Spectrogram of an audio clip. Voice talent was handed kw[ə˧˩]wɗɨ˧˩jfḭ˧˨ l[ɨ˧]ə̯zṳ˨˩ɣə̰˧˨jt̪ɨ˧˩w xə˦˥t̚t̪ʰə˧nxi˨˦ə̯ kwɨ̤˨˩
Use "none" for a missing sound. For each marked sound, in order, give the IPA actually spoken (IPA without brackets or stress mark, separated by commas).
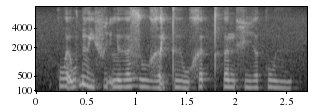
ə̰˧˥, ɨ˨˦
